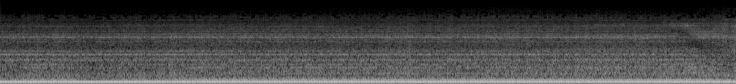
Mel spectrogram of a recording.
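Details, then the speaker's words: Nissan 200SX turbo at idle during a turbo noise investigation: steady low hum with a faint hiss of intake air, much quieter than before, though the idle stays slightly uneven. "All right, ZK was right. It's much quieter."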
